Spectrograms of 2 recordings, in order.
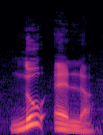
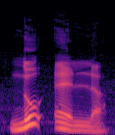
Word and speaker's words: Noël: onuise le E trma même prononciation que l'accent grave Noël Noël not no no means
